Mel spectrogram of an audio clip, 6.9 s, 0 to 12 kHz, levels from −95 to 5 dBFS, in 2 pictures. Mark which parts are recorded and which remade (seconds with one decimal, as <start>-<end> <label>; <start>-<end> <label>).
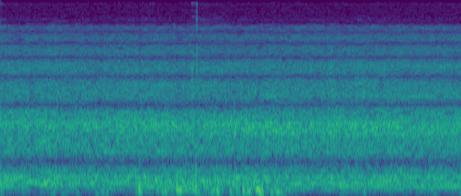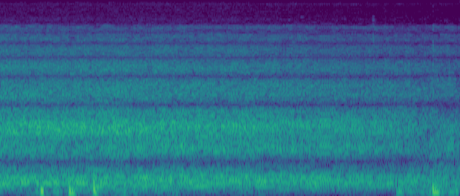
0.0-6.9 recorded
